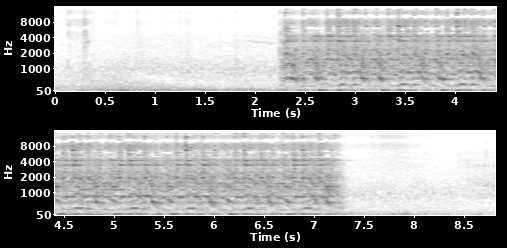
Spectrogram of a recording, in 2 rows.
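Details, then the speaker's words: 2006 Kawasaki STX-15F jet ski, bought in rough condition, after new spark plugs: the starter spins about five seconds with even compression pulses but never fires; owner suspects clogged injectors or fuel pump giving little fuel, unconfirmed. "the last time I worked on it um I had bought new spark plugs I put them in cranked it up as you can see in the last clip um and nothing was happening I didn't think anything was going to happen"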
